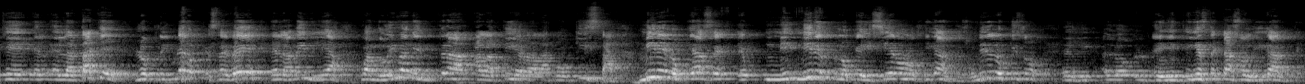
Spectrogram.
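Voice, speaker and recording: High-voiced preacher in an echoey hall. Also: male voice. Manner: animated preaching with rhetorical questions and acted-out quotes. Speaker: pastor. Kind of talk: sermon. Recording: echoey hall, mic far off.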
